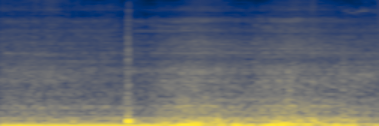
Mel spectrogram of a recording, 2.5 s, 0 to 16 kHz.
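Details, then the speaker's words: Peugeot/Citroën 1.6 HDi (BHY) diesel, after replacing faulty thermostat housing with integrated electronic module causing P2669/P2670 no-start: cranks briefly, catches right away, steady deep even idle, no knocks; starts normally, warning lights still on. "Okay, so we got some warning lights though, but it now starts like it's supposed to."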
